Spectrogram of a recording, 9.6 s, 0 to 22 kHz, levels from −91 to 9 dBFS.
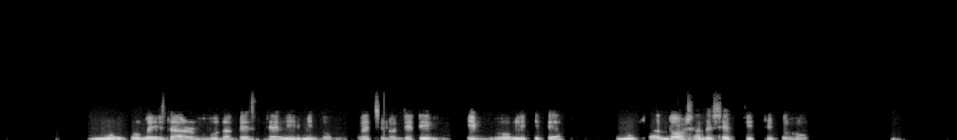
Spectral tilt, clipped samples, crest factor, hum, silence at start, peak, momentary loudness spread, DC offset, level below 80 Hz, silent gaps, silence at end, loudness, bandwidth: -8 dB/octave; under 0.1%; 18 dB; none; 0.9 s; -2 dBFS; 11 LU; under 0.1%; -56 dBFS; 5.66-5.70 s, 5.94-5.99 s, 6.09-6.13 s, 8.11-8.91 s; 0.6 s; -18 LUFS; 6.4 kHz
